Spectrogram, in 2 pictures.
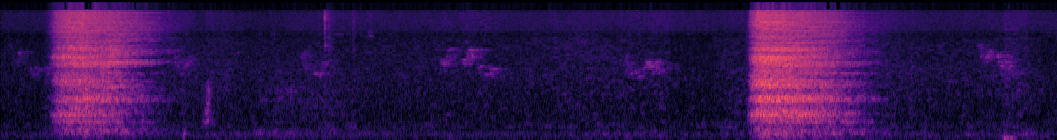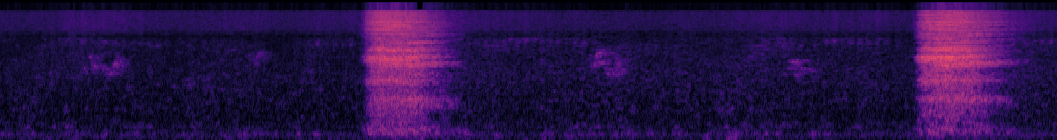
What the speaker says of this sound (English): Continue to challenge yourself to an increased pace, but it must involve breathing into capacity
